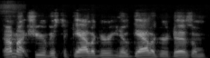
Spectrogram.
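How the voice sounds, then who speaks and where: A man's voice: medium pitch, quick pace, no echo. Texan man, cattle farmer hosting a live chat, rambling laughing storyteller, muffled lo-fi sound, dry. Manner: rambling, laughing storyteller with rural Southern grammar. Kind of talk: casual chat on a live stream. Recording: dull, dry lo-fi stream audio.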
